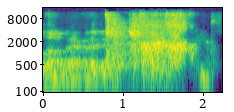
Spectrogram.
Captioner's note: applause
